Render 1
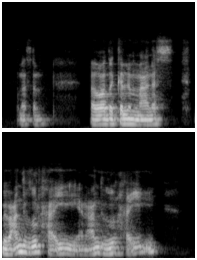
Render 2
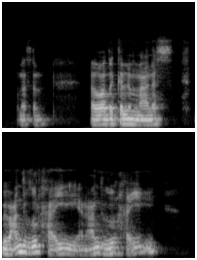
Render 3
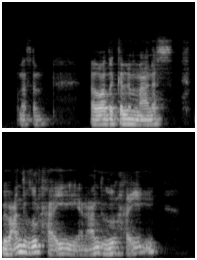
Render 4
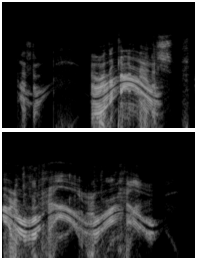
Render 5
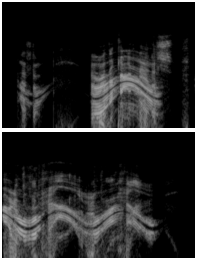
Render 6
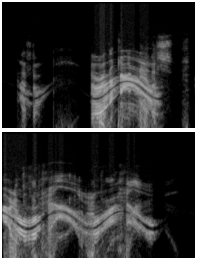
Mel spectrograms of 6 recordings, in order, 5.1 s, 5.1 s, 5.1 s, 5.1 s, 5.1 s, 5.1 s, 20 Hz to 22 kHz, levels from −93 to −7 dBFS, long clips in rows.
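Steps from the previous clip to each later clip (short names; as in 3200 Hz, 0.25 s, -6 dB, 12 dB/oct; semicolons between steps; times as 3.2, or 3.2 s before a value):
dynamic EQ 1700 Hz, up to -6 dB, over -47 dBFS, Q 2.5; gain -3 dB
comb 2.4 ms, depth 35%
ring modulator with a swept carrier 1400 Hz, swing 35%, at 1.2 Hz; gain -4.5 dB
nothing audible
block floating point 7-bit; gain +4.5 dB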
